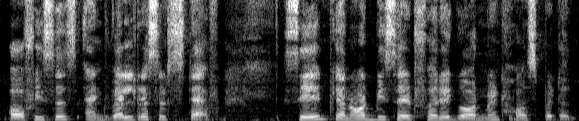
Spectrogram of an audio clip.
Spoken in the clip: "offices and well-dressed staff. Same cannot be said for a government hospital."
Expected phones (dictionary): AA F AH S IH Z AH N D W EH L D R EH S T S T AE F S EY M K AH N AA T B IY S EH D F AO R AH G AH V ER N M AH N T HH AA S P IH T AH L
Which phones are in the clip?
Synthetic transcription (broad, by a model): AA F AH S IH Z AH N D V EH L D R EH S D S T AE F S EY M K AH N AA T B IY S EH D F AO R AH G AH V ER N M AH N T HH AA S P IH T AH L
